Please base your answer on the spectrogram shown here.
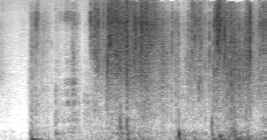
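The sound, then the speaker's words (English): Gift wrapping paper crinkles and tears as a large, heavily taped present is unwrapped, giving a soft continuous rustle with a few sharper crackles. “Okay, now we're getting into the thing. I'm gonna unwrap it. We'd love to do the crinkle.”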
